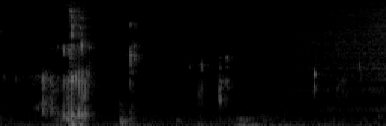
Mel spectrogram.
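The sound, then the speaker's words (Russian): A loud gulp of tea, one wet swallow followed by a few small mouth clicks and smacks, with no one talking. “Я мощно делаю глоток просто в этот момент чая.”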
